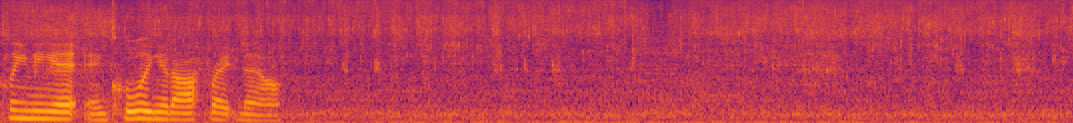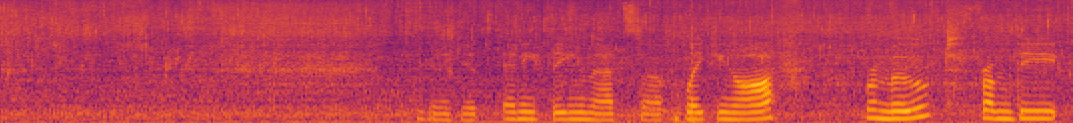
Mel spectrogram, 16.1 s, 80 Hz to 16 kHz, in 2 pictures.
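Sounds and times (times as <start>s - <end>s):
faucet sprayer water running: 0.0s - 16.0s.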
